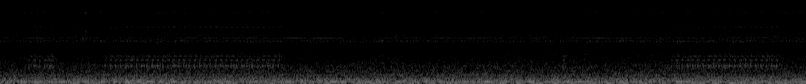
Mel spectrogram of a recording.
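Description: Medit i500 intraoral scanner's capture sound running steadily, like an old movie projector running. It signals that the scanner is capturing the data and stitching it properly.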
